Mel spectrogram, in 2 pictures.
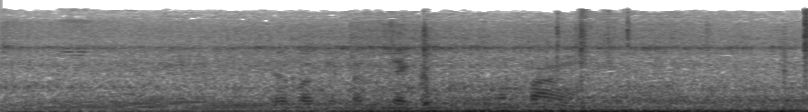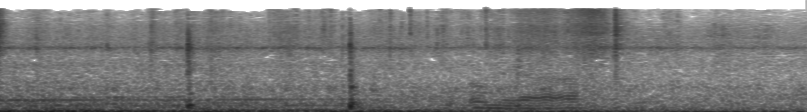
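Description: Footsteps thump on metal steps.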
